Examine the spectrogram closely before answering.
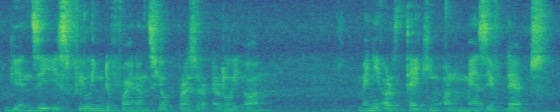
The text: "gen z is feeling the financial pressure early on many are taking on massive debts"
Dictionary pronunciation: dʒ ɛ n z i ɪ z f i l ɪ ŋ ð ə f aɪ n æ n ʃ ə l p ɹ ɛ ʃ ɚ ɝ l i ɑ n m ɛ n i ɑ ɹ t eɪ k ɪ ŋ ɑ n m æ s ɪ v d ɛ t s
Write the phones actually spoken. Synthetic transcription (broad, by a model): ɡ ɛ n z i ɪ s f i l ɪ ŋ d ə f aɪ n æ n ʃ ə l p ɹ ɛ s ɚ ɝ l i ɑ n m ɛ n i ɑ ɹ t eɪ k ɪ ŋ ɑ n m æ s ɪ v d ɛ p s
